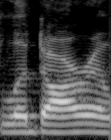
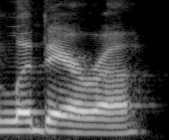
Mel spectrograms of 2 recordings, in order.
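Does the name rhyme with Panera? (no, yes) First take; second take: no; yes. First: The name does not rhyme with Panera. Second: The name rhymes with Panera. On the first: The speaker calls it wrong. "you said it with such confidence" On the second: The speaker calls it right. "it's actually Ladera, like Panera"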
